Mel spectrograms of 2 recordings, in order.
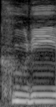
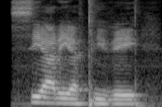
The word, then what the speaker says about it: CiottiFPV: Not just Ciotti. Not just. Not Cootie. Not. Not Coyote. CiottiFPV.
